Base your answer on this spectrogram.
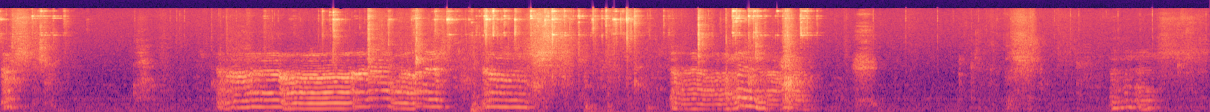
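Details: Brown pet dog making strange noises: bursts of wavering, whiny moans that rise and fall in a yodel-like way, four or five bouts separated by short pauses, with faint human voices.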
